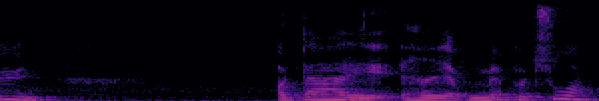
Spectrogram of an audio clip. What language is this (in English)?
Danish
